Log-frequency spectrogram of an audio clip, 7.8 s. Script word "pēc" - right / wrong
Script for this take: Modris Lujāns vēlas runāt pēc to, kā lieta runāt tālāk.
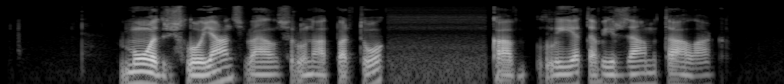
wrong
